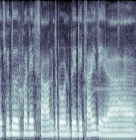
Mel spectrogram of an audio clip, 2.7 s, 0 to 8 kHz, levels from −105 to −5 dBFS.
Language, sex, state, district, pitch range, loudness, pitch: Hindi, male, Jharkhand, Garhwa, 120-140 Hz, -14 LUFS, 130 Hz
